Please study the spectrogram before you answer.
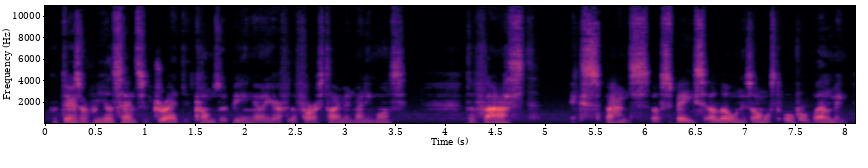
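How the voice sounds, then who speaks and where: An actor playing a weary professor and bunker survivor, making grim, measured radio broadcasts in a horror audio drama. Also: male voice, low voice, steady tone, breathy edge, exaggerated voice, poor audio. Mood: uneasy, weary. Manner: measured, grave delivery. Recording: loud music under the voice.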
